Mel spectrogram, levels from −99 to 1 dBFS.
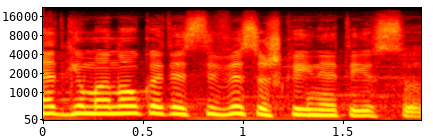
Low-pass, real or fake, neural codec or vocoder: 19.8 kHz; fake; vocoder, 44.1 kHz, 128 mel bands every 256 samples, BigVGAN v2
